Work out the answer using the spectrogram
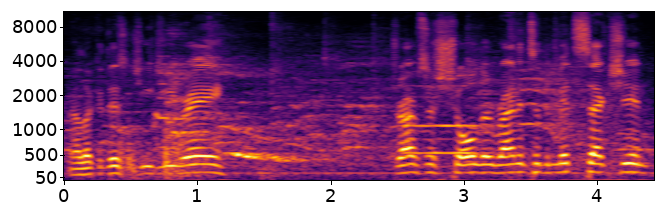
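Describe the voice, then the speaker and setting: A man's voice: a little high, steady tone, moderate pace, heavy background noise. A man working as a wrestling commentator, narrating the action move by move. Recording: loud music and crowd behind. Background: wrestling crowd and music.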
